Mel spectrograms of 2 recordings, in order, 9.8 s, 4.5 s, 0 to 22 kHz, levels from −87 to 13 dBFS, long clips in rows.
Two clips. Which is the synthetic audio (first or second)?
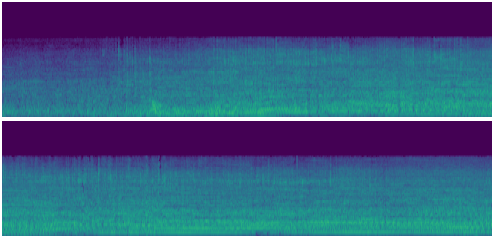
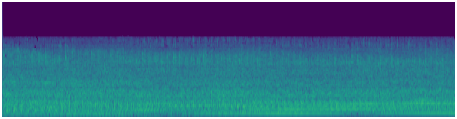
first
